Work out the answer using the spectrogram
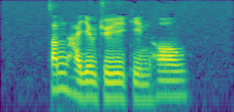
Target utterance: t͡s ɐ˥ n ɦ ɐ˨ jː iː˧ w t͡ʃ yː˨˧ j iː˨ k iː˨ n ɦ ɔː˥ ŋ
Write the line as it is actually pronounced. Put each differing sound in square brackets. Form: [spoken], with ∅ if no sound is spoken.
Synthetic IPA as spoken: t͡s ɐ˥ n ɦ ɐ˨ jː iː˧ w t͡ʃ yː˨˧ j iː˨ k iː˨ n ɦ ɔː˥ ŋ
